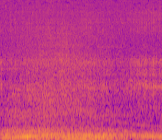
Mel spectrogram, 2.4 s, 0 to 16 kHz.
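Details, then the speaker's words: 2003 Chevy Trailblazer EXT 5.3L V8 after cleaning caked throttle body and MAF sensor: idle holds stable at about 700–800 rpm with electrical load added, low even rumble, no sag or hunting; previously it dropped and could stall, now normal idle under load. "keeping stable. Normally it would drop down and could conk out. Excellent. Okay, well, that pretty much solved the problem. The engine is idling"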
